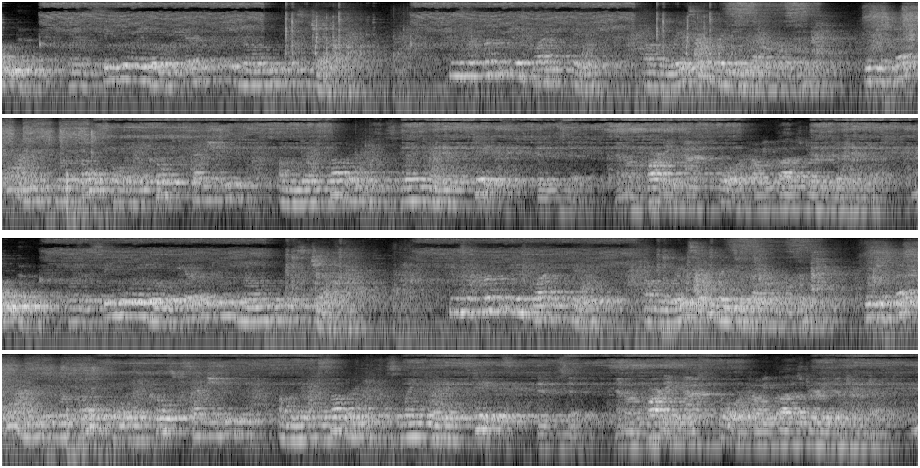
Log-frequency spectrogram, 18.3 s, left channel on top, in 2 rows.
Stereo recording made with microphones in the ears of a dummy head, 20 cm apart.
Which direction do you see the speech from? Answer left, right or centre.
centre.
